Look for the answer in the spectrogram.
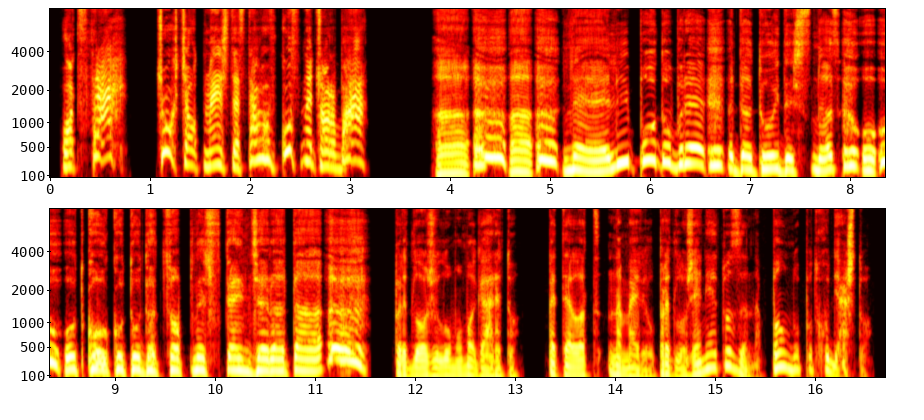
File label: male bulgarian voice over character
